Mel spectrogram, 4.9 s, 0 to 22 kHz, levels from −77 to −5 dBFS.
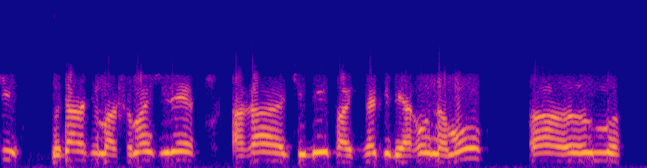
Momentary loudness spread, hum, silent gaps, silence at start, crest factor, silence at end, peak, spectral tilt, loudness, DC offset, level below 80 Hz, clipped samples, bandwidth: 7 LU; none; none; 0 s; 12 dB; 0.2 s; -12 dBFS; -7 dB/octave; -24 LUFS; under 0.1%; -64 dBFS; under 0.1%; 4.7 kHz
